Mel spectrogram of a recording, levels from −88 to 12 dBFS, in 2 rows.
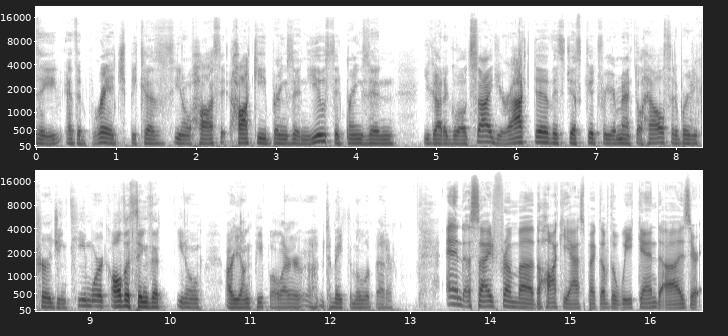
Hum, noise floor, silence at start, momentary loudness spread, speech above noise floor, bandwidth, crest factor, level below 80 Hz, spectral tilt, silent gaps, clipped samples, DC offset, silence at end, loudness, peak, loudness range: none; -51 dBFS; 0 s; 11 LU; 29 dB; 17 kHz; 20 dB; -48 dBFS; -6.5 dB/octave; none; under 0.1%; under 0.1%; 0.05 s; -22 LUFS; -2 dBFS; 6 LU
